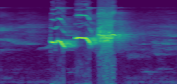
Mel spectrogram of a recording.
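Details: Oriental magpie-robin giving a ngeplong song phrase, used to prompt other magpie-robins to sing: a brief, loud, clear whistle sliding up, then a harsh, buzzy, scratchy burst, all within about three quarters of a second.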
